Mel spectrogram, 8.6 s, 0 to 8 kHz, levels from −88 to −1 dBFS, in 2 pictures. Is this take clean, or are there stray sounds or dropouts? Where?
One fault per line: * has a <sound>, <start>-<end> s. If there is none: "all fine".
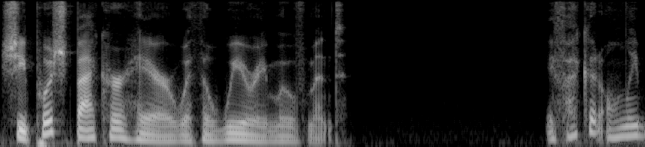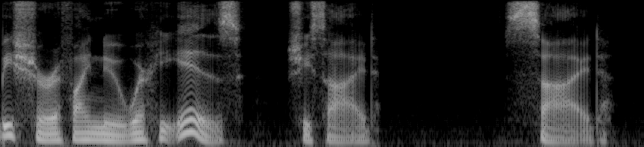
all fine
